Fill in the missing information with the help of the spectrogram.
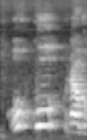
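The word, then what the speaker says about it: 億: 자, 억은 옥구라고 하네요. 옥구. 자, 우리가 1억이라고 하면 이치옥구라고 합니다. 이치옥구. 그래서 억은 옥구하고 발음을 해주세요.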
